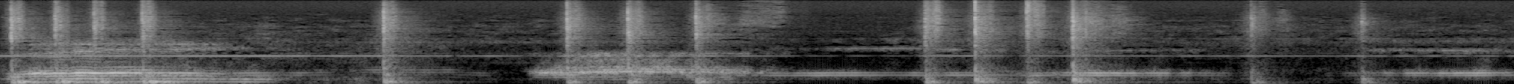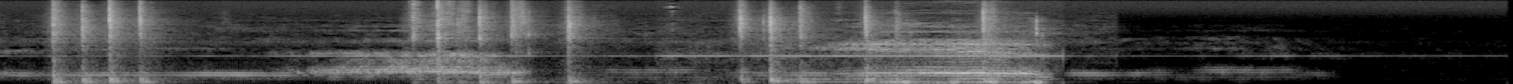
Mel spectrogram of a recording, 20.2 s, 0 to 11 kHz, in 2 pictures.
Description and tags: Recorded a bunch of my voice samples and banging on a wall using Audio Technia ATR2100
added reverb echo compression and reverse effects on FL Studio
Enjoy!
